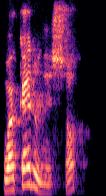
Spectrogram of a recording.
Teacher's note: El desho, con forma en entonación ascendiente, en una entonación interrogativa, tiene esta misma función de la partícula ne.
